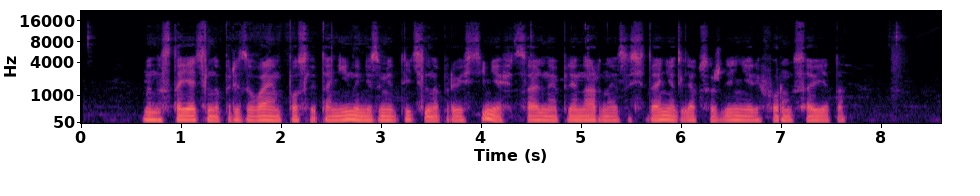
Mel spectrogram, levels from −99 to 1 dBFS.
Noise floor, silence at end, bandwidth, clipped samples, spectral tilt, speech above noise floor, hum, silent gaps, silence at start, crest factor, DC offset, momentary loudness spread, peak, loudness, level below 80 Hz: -75 dBFS; 0.95 s; 15 kHz; under 0.1%; -7 dB/octave; 40 dB; none; none; 0.65 s; 18 dB; under 0.1%; 6 LU; -18 dBFS; -36 LUFS; -66 dBFS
